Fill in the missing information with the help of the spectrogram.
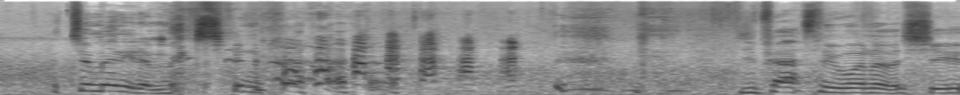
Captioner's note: both laughing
